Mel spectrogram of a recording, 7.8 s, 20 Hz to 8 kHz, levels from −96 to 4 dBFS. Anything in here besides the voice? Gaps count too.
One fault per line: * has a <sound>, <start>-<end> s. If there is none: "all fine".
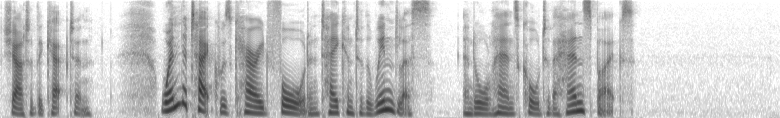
all fine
